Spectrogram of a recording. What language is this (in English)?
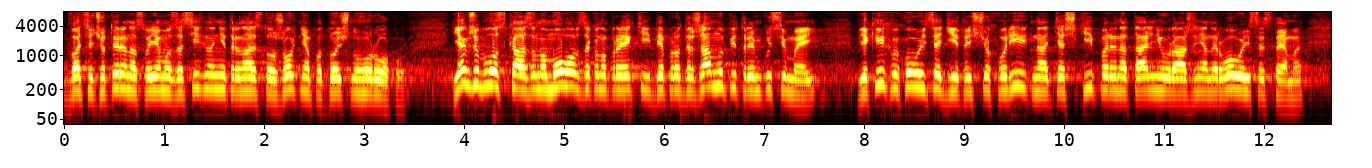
Ukrainian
